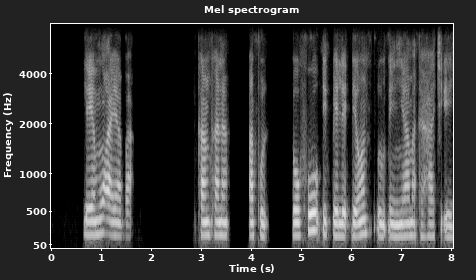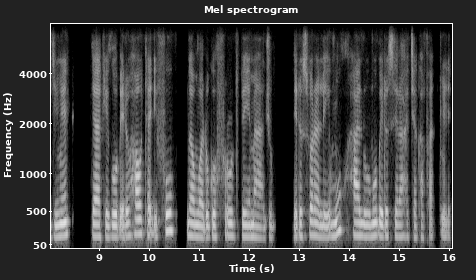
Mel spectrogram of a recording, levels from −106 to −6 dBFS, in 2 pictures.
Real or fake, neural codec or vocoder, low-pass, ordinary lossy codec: fake; codec, 16 kHz, 2 kbps, FunCodec, trained on Chinese and English, 25 frames a second; 7.2 kHz; Opus, 32 kbps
